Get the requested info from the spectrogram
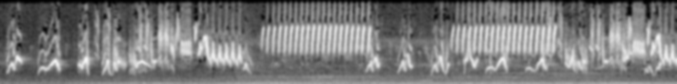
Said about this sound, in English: Early spring migrants like robins and bluebirds return north in March, some even in February. Across the whole of April, week after week, new songbird migrants work north from the tropics, adding bit by bit to spring's ever-growing soundtrack.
